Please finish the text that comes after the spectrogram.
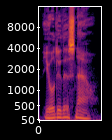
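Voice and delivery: "now" drops in pitch as a command; falling command inflection. Shown as a demonstration. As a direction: give an order, letting "now" go down at the end. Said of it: "My voice inflection went down".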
